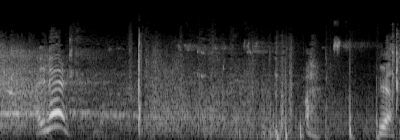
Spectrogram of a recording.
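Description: Hard jai alai ball striking the fronton wall and floor during a rally: one sharp crack a little over a second in, then a few lighter knocks around three seconds in. A long drawn-out shout rises and falls near the start.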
